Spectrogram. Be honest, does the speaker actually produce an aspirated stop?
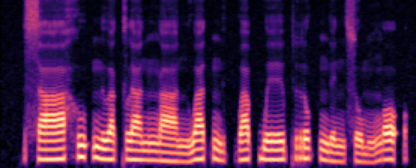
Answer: no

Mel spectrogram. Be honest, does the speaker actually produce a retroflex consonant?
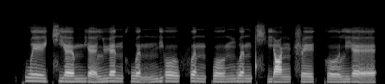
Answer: yes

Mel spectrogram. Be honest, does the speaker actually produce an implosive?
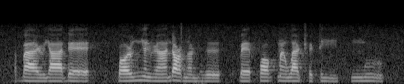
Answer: yes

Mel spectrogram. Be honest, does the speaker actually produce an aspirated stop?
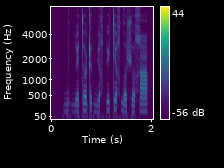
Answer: no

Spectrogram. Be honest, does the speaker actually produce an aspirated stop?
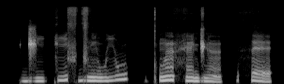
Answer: no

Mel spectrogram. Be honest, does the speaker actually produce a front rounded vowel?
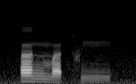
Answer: no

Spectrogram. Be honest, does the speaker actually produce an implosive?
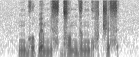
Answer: yes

